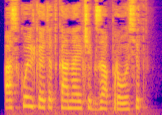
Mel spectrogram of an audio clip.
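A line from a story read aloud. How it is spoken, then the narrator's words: Wry snort. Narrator (Russian): хмыкнул Геннадий Константинович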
